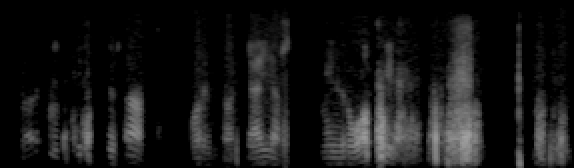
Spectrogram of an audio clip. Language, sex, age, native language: Icelandic, male, 50-59, Icelandic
